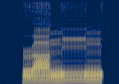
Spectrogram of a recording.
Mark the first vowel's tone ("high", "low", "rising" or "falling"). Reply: high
